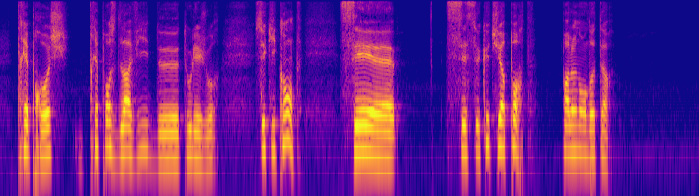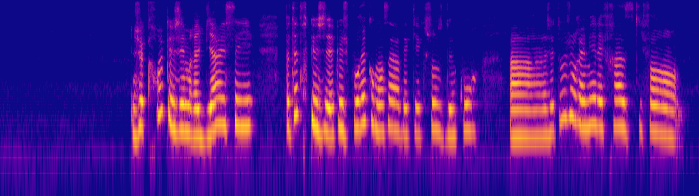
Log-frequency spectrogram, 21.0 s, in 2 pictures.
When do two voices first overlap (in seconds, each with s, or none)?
none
